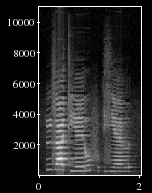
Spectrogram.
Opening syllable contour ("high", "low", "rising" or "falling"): high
